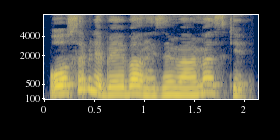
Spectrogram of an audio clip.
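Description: A woman's voice: mid-range voice, brisk, mellow, close to an everyday voice. A woman voicing a haughty, indulgent wealthy mother who talks dismissively in an audiobook story. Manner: dismissive, reassuring.

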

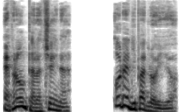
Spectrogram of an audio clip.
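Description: A man reading aloud and voicing a gruff, irritable old uncle who blusters and shouts in bursts. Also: a little high, wildly swooping pitch, a little fast, full character voice. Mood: grumbling.

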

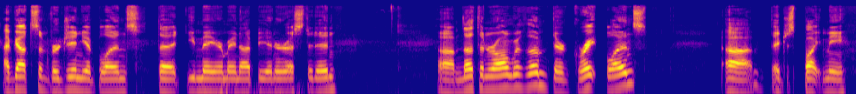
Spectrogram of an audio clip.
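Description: A man in his thirties chatting casually to the camera outdoors, unhurried and halting, with pauses. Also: mid-range voice, steady tone, no room sound. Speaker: pipe-smoking video blogger. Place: outdoors by a lake in woods. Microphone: handheld camera at arm's length.

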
